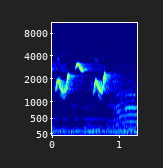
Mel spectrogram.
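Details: Caged young white-rumped shama just past its juvenile moult, of an Arko Tangerang bloodline, in Pemalang, Indonesia, sings two paired phrases: a slurred whistle dipping then rising, followed by a higher clear note, repeated twice within about a second.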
